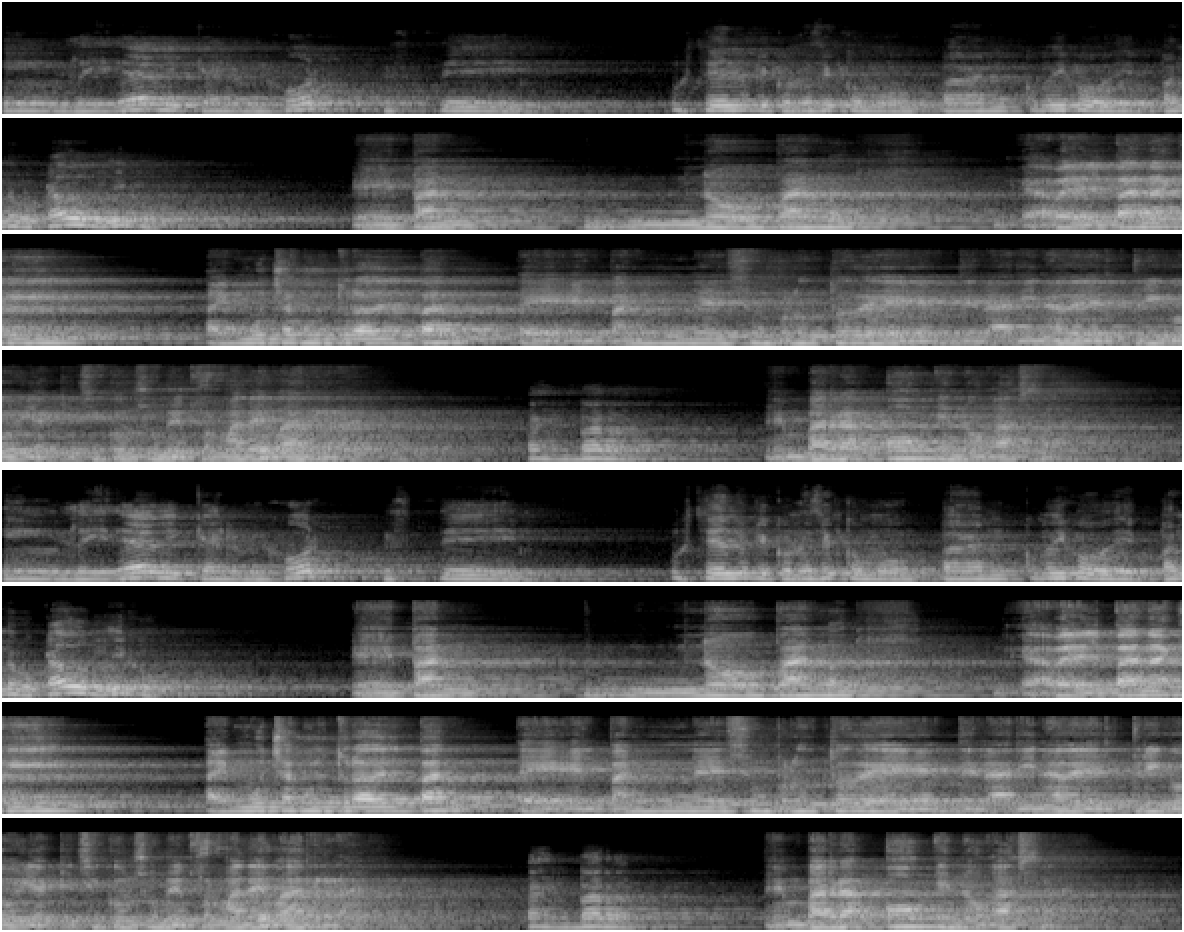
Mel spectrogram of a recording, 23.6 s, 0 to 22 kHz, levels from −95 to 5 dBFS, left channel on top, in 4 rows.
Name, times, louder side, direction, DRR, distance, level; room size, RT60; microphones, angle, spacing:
voice 1, 0.0-1.6 2.2-2.6 3.3-6.7 10.0-10.2 20.3-20.9, right 1 dB, 80° right, 5 dB, 1.0 m, -28 dB
voice 2, 7.6-8.4 8.8-10.4 10.9-12.2 12.8-19.5 21.5-23.1, right 2 dB, 60° right, 4 dB, 1.4 m, -26 dB
25.5 x 17.0 x 3.1 m, 2.7 s
head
